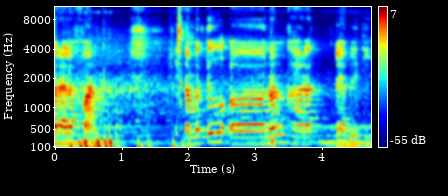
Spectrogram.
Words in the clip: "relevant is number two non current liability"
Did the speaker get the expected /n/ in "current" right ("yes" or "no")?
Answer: no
